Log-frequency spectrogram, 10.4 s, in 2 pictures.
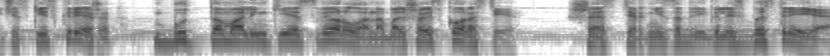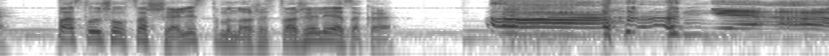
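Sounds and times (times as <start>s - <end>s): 
speech: 0.0s - 10.3s
agonized scream of pain: 8.2s - 10.3s.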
